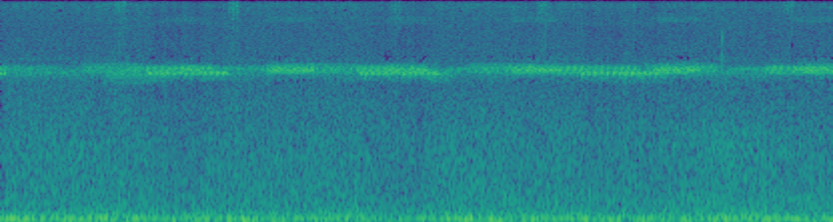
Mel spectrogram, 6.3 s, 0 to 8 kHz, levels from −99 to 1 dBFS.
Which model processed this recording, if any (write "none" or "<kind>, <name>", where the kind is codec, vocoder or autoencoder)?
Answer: none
